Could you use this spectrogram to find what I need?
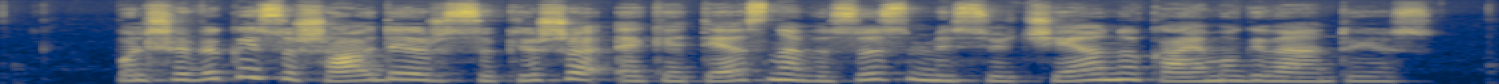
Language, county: Lithuanian, Telšiai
